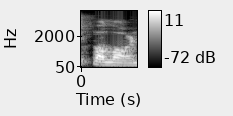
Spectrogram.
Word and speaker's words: Balor: Finn Balor um or I think it's Balor not Balor I I think that's how they pronounced it last week in NXT AKA Prince debit has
